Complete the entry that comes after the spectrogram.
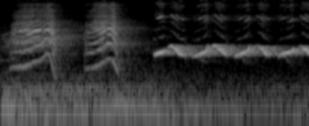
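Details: Two harsh rising rasps from a Chinese hwamei, then a rapid rolling phrase of looping whistles held near one pitch.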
